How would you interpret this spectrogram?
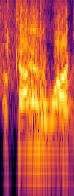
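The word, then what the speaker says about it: Oconomowoc: Do you remember how to pronounce the name of the town Okanawok? Okconawak.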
